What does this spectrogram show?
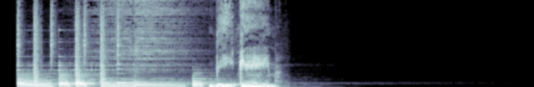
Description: Dorian
groovy
uplifting
driving
energetic
drum machine
synthesiser
funky house
electronic
upbeat
instrumentals
funky guitar
synth bass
